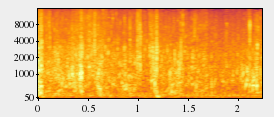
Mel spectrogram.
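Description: A dog wades through water, kicking up a run of irregular splashes and sloshing, with no voices over it.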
